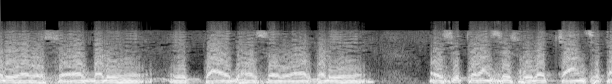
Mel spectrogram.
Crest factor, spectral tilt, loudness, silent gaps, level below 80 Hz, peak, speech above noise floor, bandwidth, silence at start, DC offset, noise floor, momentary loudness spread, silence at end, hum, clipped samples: 4 dB; -8 dB/octave; -4 LUFS; none; -12 dBFS; 0 dBFS; 22 dB; 8 kHz; 0 s; 2%; -25 dBFS; 5 LU; 0 s; none; 10%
